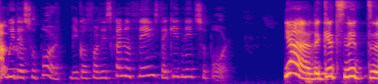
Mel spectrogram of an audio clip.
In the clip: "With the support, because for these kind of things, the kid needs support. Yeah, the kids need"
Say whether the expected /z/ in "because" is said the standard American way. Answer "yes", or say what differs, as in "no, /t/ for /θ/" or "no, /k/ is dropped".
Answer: no, /s/ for /z/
